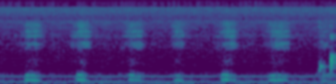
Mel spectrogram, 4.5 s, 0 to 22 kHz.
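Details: A cat named Chris, known for never having a normal purr, produces rasping breath-like pulses about every 0.7 seconds. Each one has a soft hiss. A faint, steady electrical hum runs throughout.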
